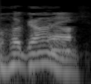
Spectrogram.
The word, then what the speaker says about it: Hagane: Is it pronounced Hagane? Oh, Hagane, yeah.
